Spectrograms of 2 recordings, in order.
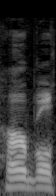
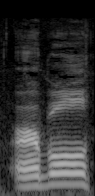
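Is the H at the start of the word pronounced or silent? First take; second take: pronounced; silent. First: The word begins with a clear H sound. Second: The word begins with a vowel, no H sound.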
